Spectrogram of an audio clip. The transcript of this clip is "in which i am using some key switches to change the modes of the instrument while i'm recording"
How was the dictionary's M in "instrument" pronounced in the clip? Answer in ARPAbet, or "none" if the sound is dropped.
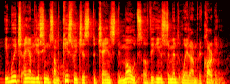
M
